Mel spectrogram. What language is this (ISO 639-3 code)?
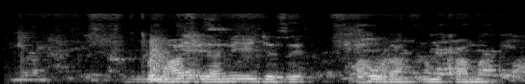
kin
